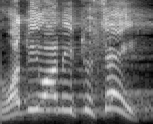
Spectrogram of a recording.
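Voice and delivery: high, quick frustrated outburst; exasperated retort. Retold or imitated. Pastor snapping back at his nagging wife, fast and high. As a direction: throw up your hands in words.

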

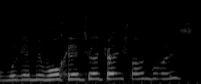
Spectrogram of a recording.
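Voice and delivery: fast, high cartoon voice; high, quick goofy impression. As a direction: rattle it off like a high-pitched cartoon goofball. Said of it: "in Goofy's voice".

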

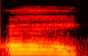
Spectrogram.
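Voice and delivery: a short loud call of "Ej!". A narrator's reading. Dick calls out to Mary while crumbling earth, loud call. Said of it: "zawołał".

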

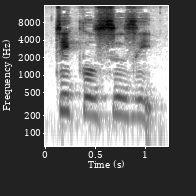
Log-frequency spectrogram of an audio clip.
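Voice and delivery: ordinary delivery

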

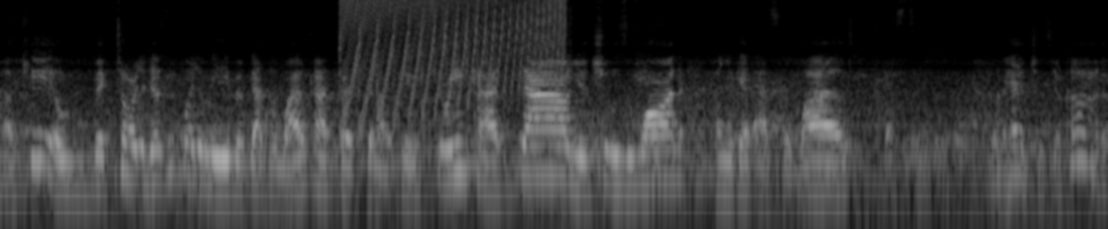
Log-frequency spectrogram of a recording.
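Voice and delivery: bright, lively host announcing a game; game show host. Acted. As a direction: sell the wildcard segment like a show host.

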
